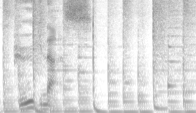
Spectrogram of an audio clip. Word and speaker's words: pugnace: Prononce pugnace.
